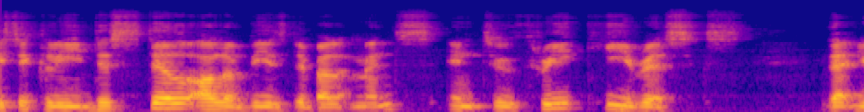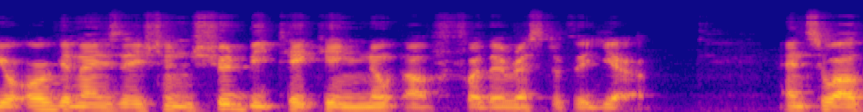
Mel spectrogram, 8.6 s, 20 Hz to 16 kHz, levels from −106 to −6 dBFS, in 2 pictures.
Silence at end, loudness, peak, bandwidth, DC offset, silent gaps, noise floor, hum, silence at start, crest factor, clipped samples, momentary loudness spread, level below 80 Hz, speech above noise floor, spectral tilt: 0 s; -28 LUFS; -10 dBFS; 9.8 kHz; under 0.1%; none; -76 dBFS; none; 0 s; 18 dB; under 0.1%; 10 LU; -62 dBFS; 49 dB; -6 dB/octave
